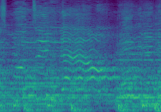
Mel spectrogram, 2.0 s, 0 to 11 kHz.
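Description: Late-1950s doo-wop record: a vocal group singing in close harmony over a steady beat, with a wavering high note about a second in.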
